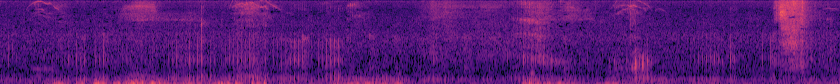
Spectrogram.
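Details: A rescued kitten, once in battered condition, purrs while being massaged indoors: deep, rumbling low purring in uneven surges, louder bursts separated by quieter stretches, with faint rustling of handling.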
